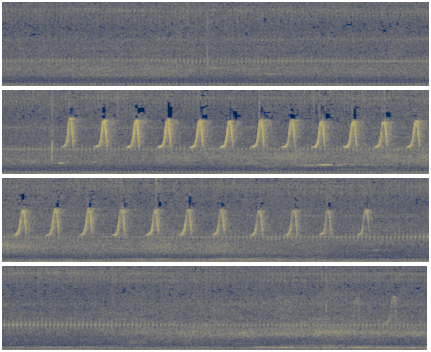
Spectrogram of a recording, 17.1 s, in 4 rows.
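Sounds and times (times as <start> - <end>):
bird calling high rising notes: 4.9 - 17.0.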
